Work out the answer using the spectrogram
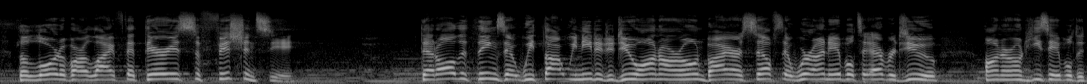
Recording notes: was preached on July 11th at the 11:30AM service.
